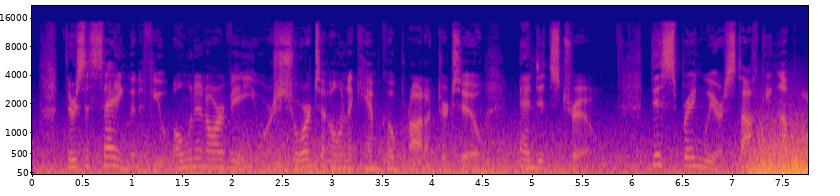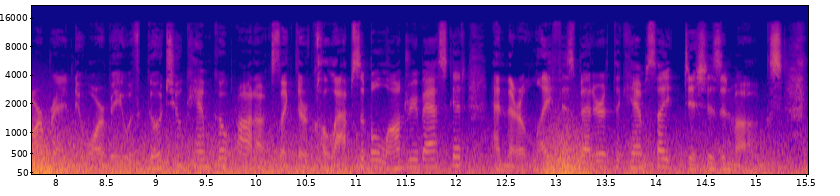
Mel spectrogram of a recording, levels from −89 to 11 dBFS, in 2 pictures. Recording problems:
wind noise on the microphone; heavy; 2 dB below the speech

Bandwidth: 14.5 kHz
